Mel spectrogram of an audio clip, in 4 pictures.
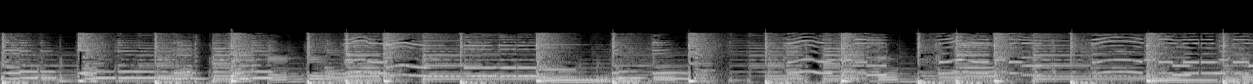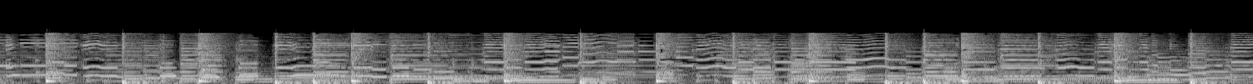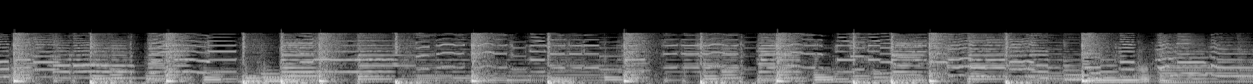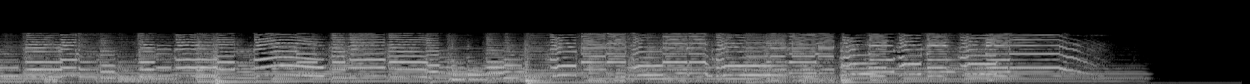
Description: Guitar Solo
Here is the full solo:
